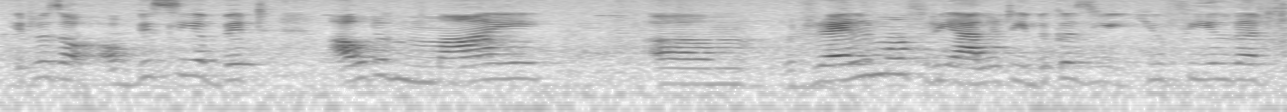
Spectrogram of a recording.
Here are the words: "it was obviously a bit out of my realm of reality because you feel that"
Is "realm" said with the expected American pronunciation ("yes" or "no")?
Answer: yes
